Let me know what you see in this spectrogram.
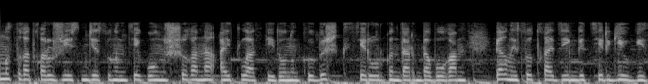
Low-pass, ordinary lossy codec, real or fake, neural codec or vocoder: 7.2 kHz; Opus, 32 kbps; real; none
